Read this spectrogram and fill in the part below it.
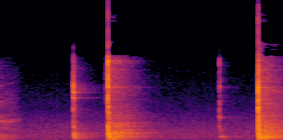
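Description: A hammer strikes a chisel with sharp metallic taps.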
